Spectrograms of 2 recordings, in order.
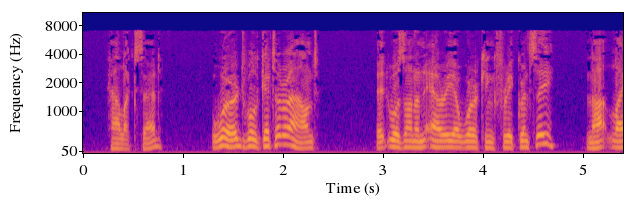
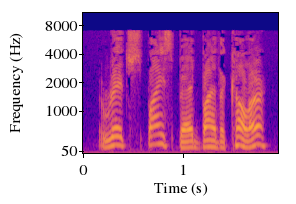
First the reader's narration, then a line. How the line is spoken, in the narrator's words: Kynes said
